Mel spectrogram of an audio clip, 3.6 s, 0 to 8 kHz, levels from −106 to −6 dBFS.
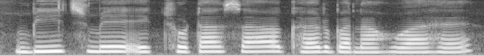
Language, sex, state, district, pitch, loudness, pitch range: Hindi, female, Assam, Kamrup Metropolitan, 250 Hz, -13 LUFS, 235-260 Hz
